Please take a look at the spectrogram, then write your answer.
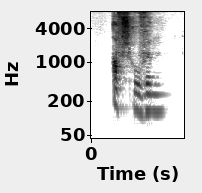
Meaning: to screw off
- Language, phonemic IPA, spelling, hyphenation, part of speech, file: Dutch, /ˈɑfˌsxru.və(n)/, afschroeven, af‧schroe‧ven, verb, Nl-afschroeven.ogg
